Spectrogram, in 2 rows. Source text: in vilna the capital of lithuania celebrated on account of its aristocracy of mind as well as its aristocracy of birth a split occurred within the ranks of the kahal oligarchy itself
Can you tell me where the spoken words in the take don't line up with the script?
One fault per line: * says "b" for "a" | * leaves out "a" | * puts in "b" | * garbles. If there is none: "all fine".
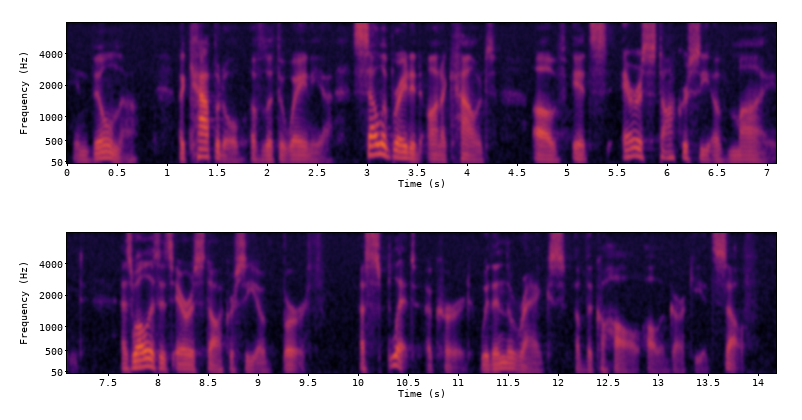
all fine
